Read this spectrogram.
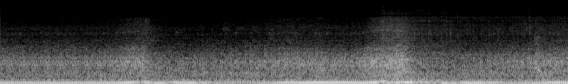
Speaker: That Detroit sounds good.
